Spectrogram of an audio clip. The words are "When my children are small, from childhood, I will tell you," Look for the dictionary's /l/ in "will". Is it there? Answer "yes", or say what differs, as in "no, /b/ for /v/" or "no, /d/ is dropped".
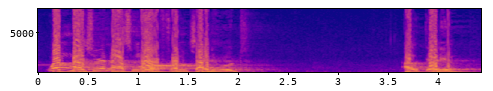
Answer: no, /w/ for /l/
